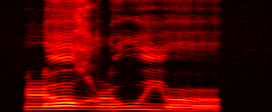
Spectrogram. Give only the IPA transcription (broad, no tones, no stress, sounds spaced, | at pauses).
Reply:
ɭ ɜ ʁ ɭ u j ə˞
